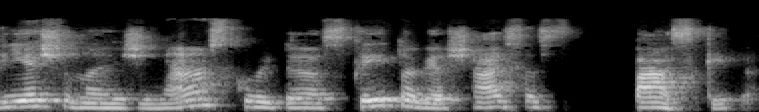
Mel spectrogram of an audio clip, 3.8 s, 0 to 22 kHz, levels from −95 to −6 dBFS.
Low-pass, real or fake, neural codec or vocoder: 10.8 kHz; real; none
